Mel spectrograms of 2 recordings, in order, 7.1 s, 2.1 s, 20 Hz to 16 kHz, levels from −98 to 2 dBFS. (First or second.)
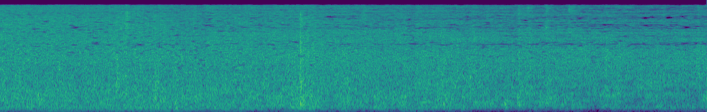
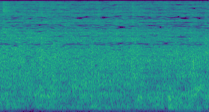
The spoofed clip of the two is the first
